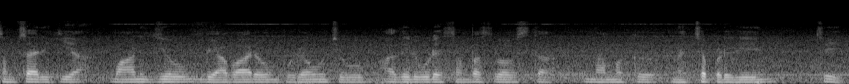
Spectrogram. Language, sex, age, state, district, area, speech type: Malayalam, male, 45-60, Kerala, Kottayam, urban, spontaneous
